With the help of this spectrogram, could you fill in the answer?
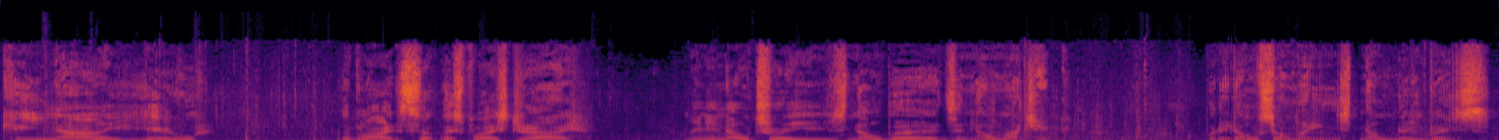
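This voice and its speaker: Very deep, gravelly British rogue. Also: male voice, lively intonation, noisy background, heavily acted. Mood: matter-of-fact. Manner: wry, unhurried teasing. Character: roguish middle-aged male outlaw leader, wry and self-assured. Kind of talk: video game cutscene acting.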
